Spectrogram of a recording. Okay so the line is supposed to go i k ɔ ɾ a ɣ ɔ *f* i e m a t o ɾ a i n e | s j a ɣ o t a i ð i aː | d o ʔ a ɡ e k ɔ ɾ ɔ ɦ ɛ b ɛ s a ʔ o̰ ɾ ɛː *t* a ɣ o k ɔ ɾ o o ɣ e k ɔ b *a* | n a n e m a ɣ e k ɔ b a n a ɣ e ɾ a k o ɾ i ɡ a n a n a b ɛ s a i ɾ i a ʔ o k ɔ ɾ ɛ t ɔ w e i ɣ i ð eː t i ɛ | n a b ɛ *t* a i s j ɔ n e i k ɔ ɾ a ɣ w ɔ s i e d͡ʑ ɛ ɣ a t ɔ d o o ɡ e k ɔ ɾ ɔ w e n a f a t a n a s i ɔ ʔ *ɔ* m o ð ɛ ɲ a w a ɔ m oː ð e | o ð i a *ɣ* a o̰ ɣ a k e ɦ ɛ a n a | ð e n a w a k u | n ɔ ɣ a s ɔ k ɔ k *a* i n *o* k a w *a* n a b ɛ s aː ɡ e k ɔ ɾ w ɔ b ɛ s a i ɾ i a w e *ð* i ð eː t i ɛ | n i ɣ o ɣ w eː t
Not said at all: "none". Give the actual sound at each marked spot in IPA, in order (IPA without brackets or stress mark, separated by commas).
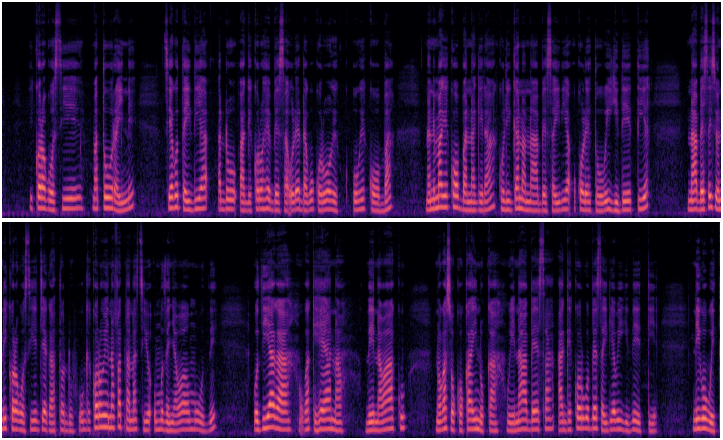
s, d, a, s, o, ɣ, a, o, e, ɣ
